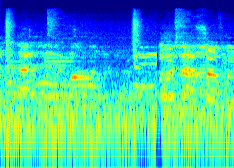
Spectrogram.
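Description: Dive boat's engine running steadily as the boat cruises, a constant low drone under people's voices chatting aboard.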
